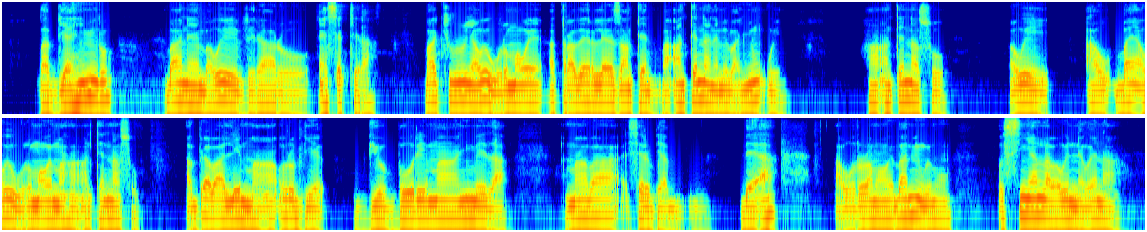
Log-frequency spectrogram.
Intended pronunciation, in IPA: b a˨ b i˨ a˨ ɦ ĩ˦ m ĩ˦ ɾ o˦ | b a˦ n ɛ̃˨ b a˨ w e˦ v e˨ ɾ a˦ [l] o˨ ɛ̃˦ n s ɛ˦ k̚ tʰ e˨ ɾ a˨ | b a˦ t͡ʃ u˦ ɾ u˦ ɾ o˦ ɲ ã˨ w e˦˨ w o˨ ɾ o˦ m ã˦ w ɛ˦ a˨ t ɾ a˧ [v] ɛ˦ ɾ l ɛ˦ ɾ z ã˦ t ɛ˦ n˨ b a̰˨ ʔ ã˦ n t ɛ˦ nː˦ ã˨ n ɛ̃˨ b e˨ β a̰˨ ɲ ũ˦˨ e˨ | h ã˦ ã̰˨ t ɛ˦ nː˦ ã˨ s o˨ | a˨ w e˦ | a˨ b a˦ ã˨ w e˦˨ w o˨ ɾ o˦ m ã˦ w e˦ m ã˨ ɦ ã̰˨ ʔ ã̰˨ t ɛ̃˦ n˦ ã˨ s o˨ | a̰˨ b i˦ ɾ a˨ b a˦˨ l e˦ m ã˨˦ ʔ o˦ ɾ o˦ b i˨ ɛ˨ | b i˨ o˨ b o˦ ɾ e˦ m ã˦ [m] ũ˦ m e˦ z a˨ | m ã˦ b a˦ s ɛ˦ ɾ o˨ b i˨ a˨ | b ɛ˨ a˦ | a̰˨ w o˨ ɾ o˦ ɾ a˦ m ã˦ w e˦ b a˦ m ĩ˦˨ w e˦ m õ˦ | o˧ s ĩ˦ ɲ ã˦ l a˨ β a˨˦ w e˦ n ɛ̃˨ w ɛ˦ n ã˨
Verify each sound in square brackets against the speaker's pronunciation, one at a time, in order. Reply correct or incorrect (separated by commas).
incorrect, correct, incorrect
